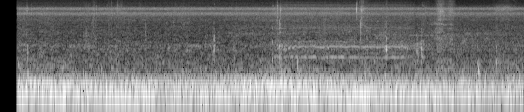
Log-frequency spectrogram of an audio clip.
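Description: Outdoor ambience: a steady high-pitched insect drone over a low rumble. About four seconds in, a long, flat-pitched call of a distant rooster crowing is held for around two seconds.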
